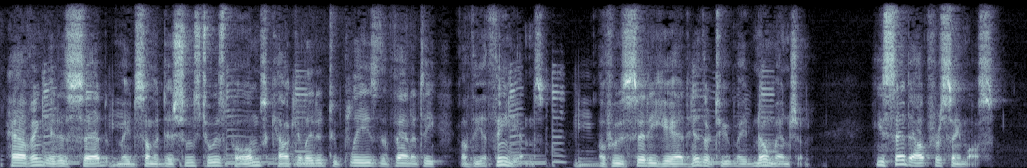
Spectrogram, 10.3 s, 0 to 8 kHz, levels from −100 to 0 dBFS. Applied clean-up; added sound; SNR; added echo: none; Electric guitar; 17 dB; none.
